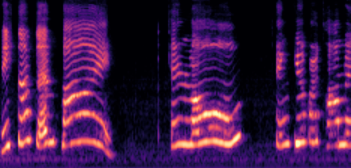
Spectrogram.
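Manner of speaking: very high, slow, talking while chewing, mouth full. Speaker talks while eating, talking while chewing. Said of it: "I'm eating. I'm sorry, I'm chewing".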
